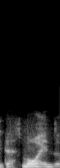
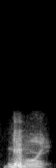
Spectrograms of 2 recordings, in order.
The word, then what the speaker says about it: Des Moines: I suppose I mispronounced that. It's not actually Des Moines, of course. It's Des Moines.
